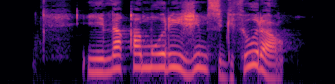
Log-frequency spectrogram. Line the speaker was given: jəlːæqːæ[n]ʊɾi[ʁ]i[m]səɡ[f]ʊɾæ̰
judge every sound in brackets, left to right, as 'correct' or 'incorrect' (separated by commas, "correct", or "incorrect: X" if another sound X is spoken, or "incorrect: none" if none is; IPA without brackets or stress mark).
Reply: incorrect: m, incorrect: ʒ, correct, incorrect: θ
